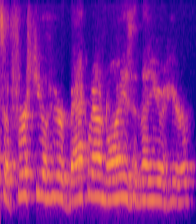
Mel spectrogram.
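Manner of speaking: ordinary talk, nothing marked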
